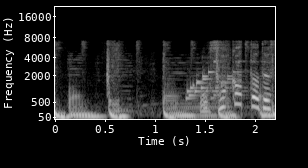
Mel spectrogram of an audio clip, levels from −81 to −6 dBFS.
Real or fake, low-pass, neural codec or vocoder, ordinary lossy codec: real; 7.2 kHz; none; none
